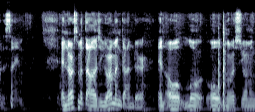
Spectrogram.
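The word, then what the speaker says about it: Jörmungandr: and jormungander are the same in norse mythology yorman gander an old old norse roman gander pronounced jormungandr meaning huge monster also known as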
